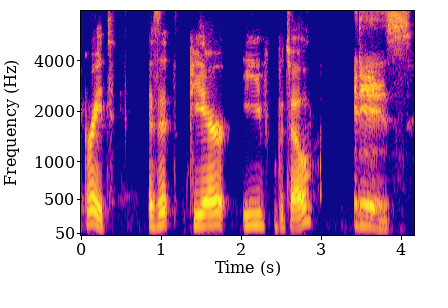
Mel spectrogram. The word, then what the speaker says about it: Pierre-Yves Buteau: Is it Pierre-Yves Buteau? It is, correct. All right, yeah, I asked my wife how to pronounce it.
